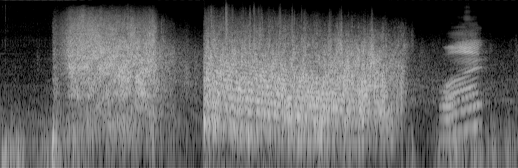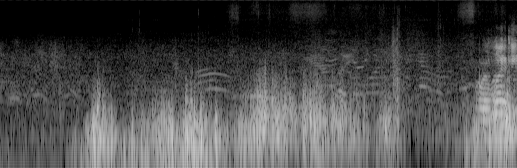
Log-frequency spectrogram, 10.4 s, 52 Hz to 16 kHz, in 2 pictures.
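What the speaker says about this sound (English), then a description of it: "So we're going to send Fred's rocket up in 5, 4, 3, 2, 1." A three-stage model rocket launches at an airfest with two loud roaring bursts of motor thrust, then a whistling swoosh as it climbs away, followed by fainter crowd chatter and talk.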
